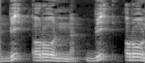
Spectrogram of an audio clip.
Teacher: quand vous avez une hamza sukun, il faut bloquer les cordes vocales.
